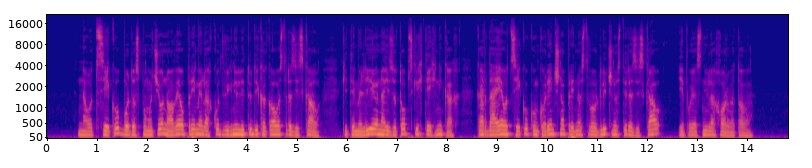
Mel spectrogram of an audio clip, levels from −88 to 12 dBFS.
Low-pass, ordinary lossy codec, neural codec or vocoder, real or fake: 19.8 kHz; none; none; real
